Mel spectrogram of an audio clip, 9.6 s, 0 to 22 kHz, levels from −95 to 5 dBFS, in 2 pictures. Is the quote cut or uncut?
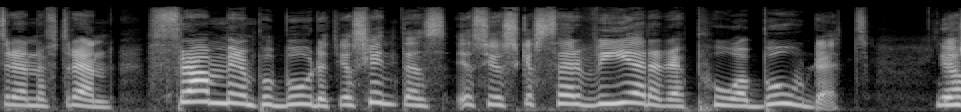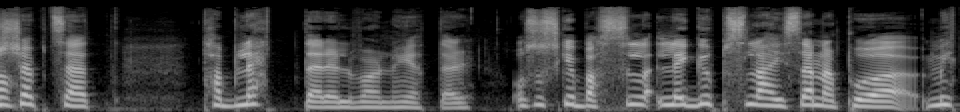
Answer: uncut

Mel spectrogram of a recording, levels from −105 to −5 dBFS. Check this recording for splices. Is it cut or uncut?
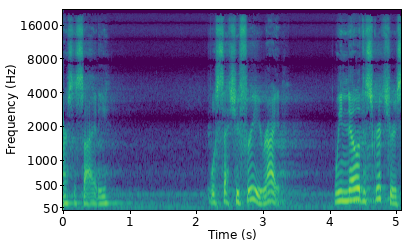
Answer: cut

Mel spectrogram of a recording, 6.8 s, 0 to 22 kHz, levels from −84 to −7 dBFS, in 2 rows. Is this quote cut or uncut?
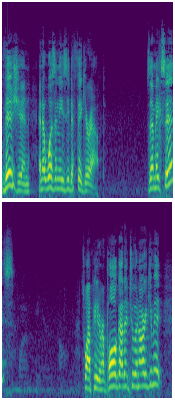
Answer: uncut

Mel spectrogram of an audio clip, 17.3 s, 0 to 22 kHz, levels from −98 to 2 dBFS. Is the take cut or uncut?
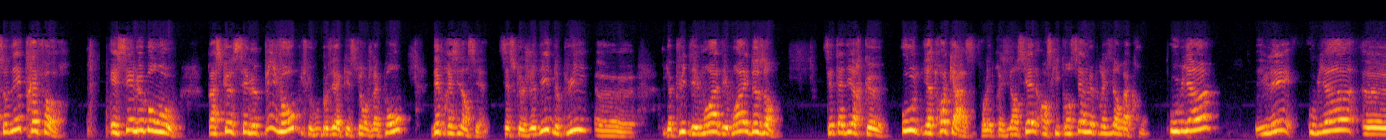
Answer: cut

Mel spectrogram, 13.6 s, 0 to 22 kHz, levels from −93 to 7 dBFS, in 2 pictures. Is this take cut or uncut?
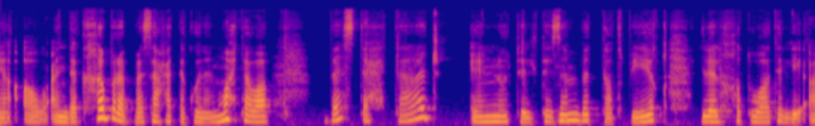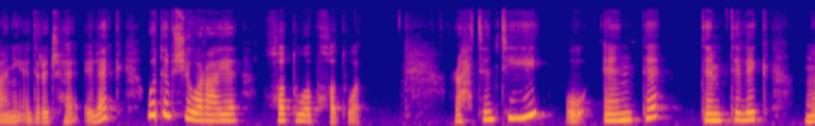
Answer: cut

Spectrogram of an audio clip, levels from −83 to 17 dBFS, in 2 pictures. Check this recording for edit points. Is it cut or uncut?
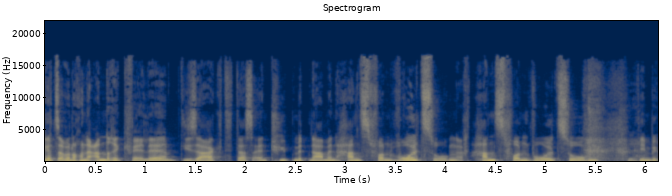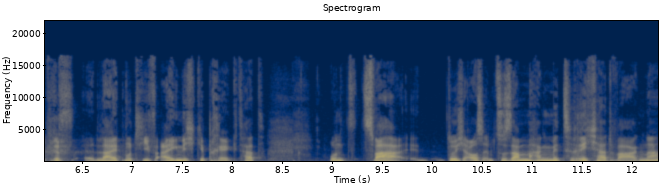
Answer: cut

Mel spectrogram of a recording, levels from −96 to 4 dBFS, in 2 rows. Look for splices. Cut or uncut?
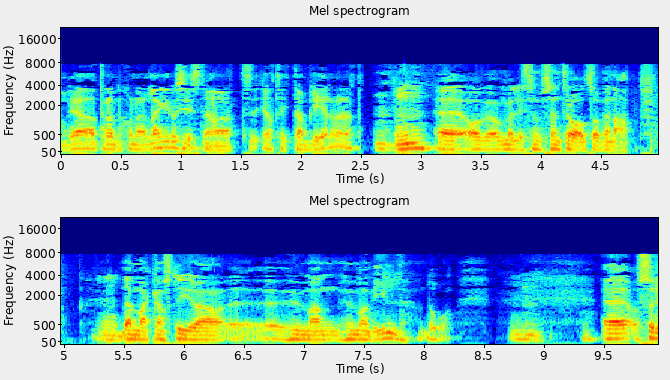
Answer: cut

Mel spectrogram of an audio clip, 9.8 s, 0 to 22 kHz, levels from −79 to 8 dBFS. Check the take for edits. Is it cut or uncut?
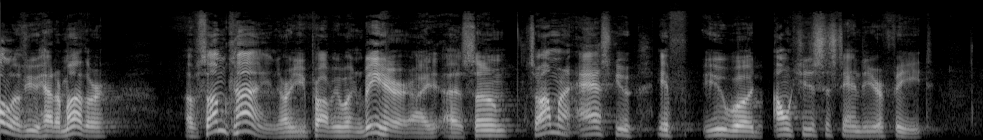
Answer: cut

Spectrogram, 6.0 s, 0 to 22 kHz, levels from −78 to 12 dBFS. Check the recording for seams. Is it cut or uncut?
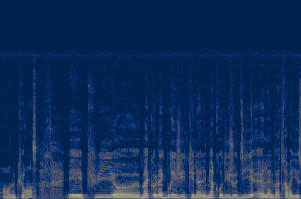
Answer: uncut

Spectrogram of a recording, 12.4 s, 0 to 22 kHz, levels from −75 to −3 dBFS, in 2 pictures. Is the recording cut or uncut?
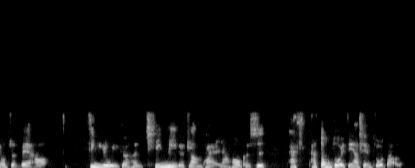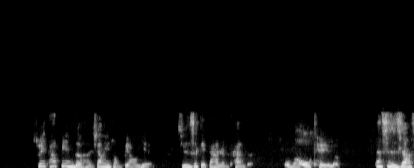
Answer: cut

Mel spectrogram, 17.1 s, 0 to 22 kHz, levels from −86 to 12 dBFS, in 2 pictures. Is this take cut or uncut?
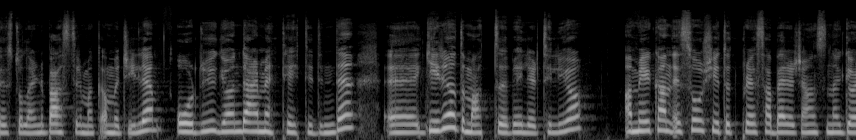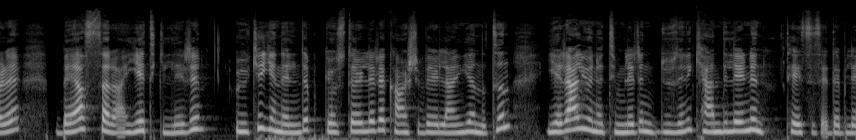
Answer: cut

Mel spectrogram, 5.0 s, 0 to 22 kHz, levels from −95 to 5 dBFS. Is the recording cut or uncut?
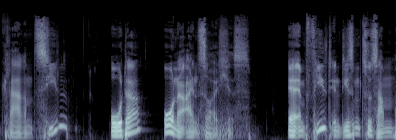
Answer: uncut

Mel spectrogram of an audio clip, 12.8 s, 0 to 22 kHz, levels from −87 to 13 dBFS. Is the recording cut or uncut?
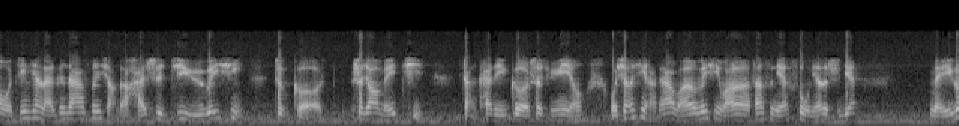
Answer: uncut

